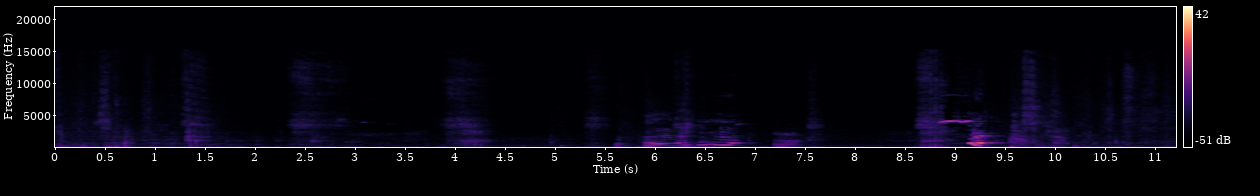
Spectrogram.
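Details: Blue brindle Cane Corso Inga and her sister Laima playing indoors after dinner: drawn-out, wavering whine-growls with rich harmonics, then a sharp high yelp near the end, between soft scuffling and thumps of rough play.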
